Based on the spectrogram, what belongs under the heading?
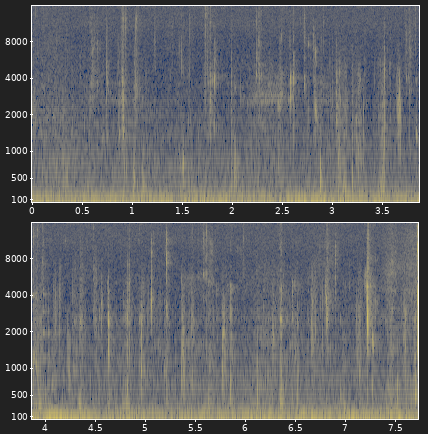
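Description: Mouth sounds of chewing cocktail shrimp dipped in cocktail sauce: an irregular run of small wet clicks and smacks.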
